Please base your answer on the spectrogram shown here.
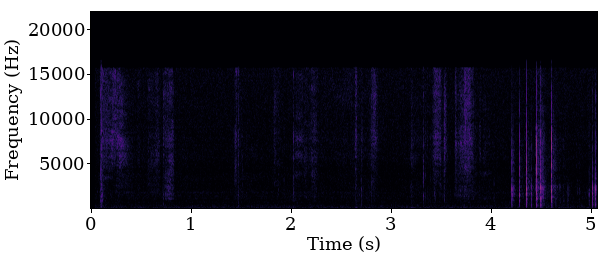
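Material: Paperboard.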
